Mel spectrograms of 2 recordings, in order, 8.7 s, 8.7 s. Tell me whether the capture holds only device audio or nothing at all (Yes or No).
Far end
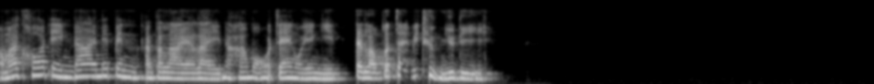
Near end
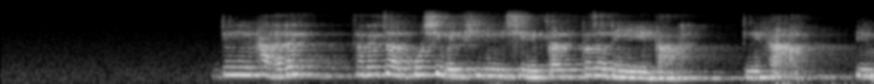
No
